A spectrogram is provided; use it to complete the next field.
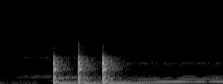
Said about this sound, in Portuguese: Então, em uma noite acordei com alguém batendo na porta da casa.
